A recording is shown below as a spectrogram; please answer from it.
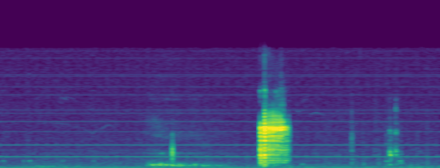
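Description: Mostly quiet room tone, broken by one short hissing rustle a little past halfway through and a faint click near the end.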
